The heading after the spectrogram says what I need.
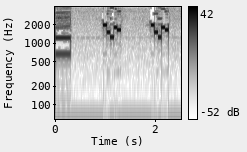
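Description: Five-tone selective call (ZVEI), heard as quick runs of five tones, tones of about 70 ms. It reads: 85376
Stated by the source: ZVEI five-tone call 89273 received on SDR.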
